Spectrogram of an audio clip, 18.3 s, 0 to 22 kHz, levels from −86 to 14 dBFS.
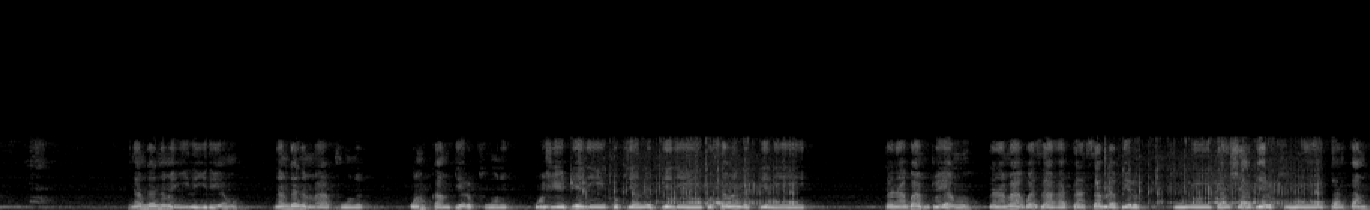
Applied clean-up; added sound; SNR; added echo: none; Liquid; 16 dB; reverberation time 0.2 s.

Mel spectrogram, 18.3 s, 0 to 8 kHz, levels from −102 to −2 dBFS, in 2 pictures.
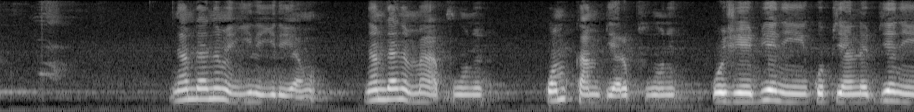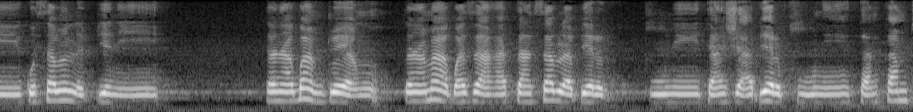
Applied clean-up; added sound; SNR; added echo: none; none; none; none.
